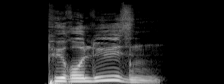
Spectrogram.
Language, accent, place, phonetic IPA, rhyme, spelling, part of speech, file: German, Germany, Berlin, [ˌpyʁoˈlyːzn̩], -yːzn̩, Pyrolysen, noun, De-Pyrolysen.ogg
- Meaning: plural of Pyrolyse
